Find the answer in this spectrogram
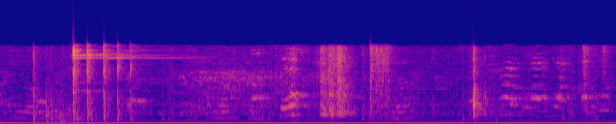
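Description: A metal teaspoon tapping several times in quick succession against a stainless-steel mixing bowl, with a brief metallic ring, as salt is knocked off it into the flour. A single knock follows a few seconds later.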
